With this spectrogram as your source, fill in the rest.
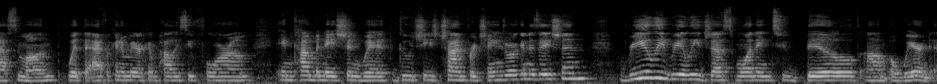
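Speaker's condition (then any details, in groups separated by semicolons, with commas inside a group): No condition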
